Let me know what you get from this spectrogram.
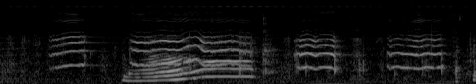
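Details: Soft Coated Wheaten Terrier at a puppy birth: a dog gives high tonal whines, a short one, then a long rising and wavering cry, followed by two brief whimpers, over a quiet background.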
